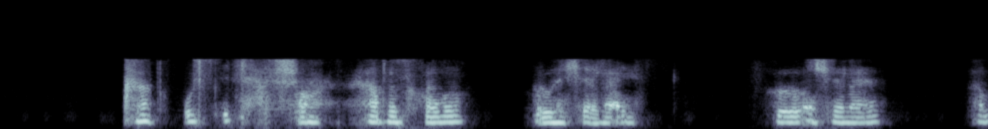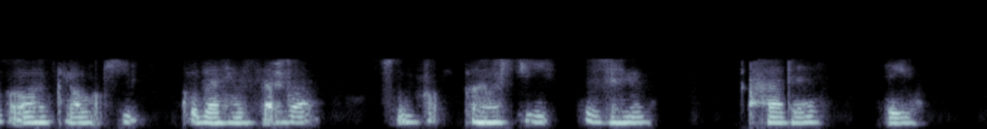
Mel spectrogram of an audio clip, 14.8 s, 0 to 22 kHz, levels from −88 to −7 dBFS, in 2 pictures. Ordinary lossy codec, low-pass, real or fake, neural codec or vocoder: AAC, 16 kbps; 7.2 kHz; fake; codec, 16 kHz, 1 kbps, FreqCodec, smaller model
